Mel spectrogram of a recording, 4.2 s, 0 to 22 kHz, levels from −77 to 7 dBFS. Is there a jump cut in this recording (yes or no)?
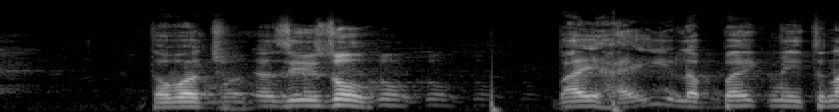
yes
